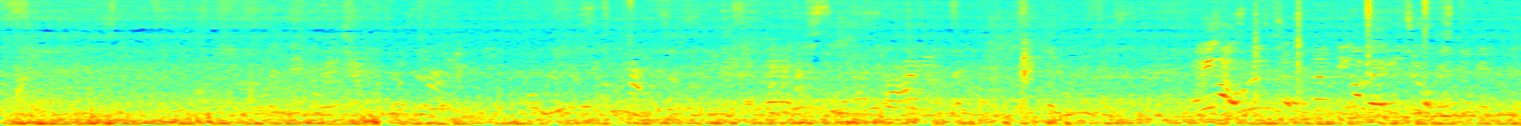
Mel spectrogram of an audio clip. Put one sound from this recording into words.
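Pop music with a heavy beat plays from a loudspeaker outdoors.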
